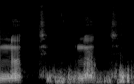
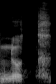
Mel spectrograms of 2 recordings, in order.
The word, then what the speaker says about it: notre: Hein, on ne dit pas le R, en l'occurrence, donc on ne prononce pas ce R. Hein, notre famille, autre situation, vous voyez, note, non pas notre.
